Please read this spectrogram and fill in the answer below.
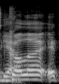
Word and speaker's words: Gullah: I mean, the pronunciation is a little bit different. On the Gullah Islands. It's Gullah. It's Gullah.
